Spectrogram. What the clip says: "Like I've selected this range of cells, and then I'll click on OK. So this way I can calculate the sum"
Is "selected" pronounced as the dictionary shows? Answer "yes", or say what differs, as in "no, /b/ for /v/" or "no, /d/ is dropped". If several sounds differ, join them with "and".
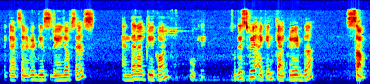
no, /k/ is dropped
